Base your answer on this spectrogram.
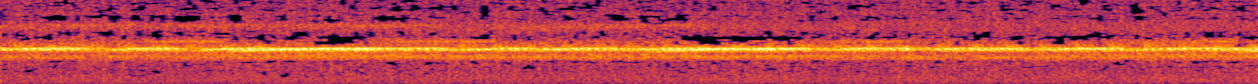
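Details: Insect calling in a nature soundscape: a steady, high, shrill continuous trill that holds one pitch throughout, slightly wavering in loudness, with faint background hiss and no other clear sounds.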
